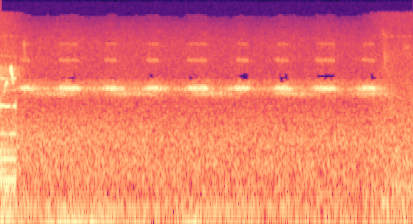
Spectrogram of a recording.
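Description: Faint cricket chirps, evenly spaced at about two a second: a comic "crickets" sound effect marking an awkward silence after a call for volunteers.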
